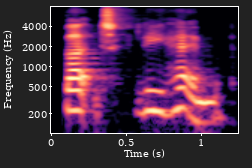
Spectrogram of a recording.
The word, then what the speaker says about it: Bethlehem: The connect pronunciation is bat lem, which means house of bread, a reference to the fertility of the area.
